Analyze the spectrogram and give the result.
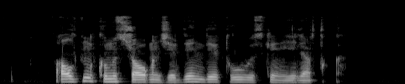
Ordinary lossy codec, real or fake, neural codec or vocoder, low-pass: MP3, 96 kbps; real; none; 9.9 kHz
